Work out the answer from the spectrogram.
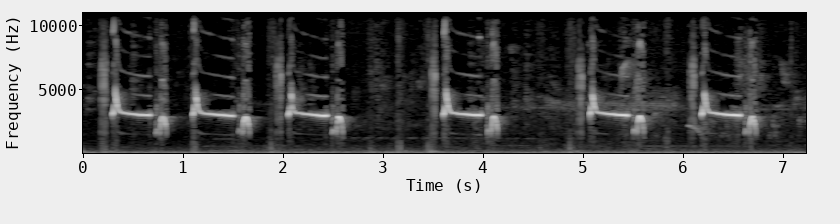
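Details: Lively 'gacor' Prinia song, recorded as a master for training songbirds. Six identical phrases, each a clipped high note sliding into a long flat whistle and closing with a harsh buzz, come in quick succession over a low hum.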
